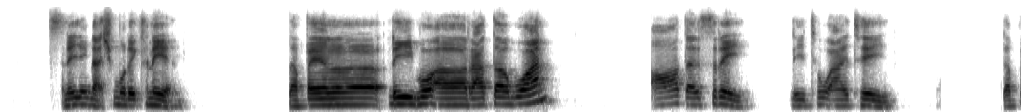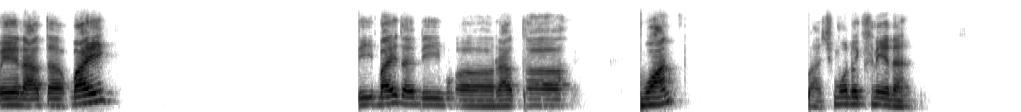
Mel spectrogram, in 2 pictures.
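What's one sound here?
A man explains calmly, heard through an online call.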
